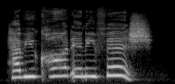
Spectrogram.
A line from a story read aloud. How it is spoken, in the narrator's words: The man called out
